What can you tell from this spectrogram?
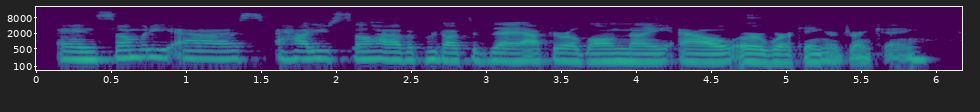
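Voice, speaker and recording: At a fairly quick pace, a woman speaks with fairly even intonation and hardly any pauses. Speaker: co-host, club worker. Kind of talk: casual chat.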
